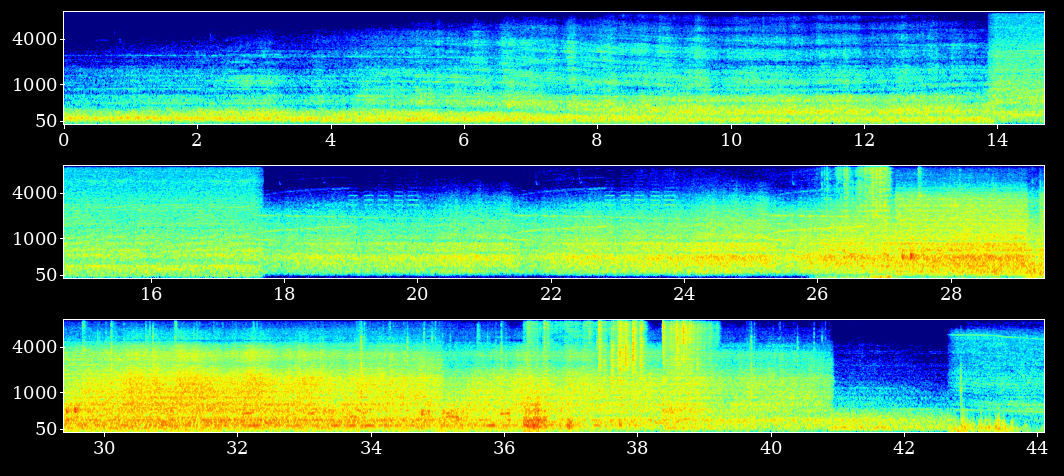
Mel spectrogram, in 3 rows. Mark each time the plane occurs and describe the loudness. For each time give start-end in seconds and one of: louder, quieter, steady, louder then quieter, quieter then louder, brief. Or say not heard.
0.0-44.0 louder then quieter.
